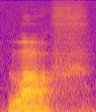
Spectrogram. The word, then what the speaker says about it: laugh: Again, laugh. Laugh. Although laugh ends in a gh, it has an f sound.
